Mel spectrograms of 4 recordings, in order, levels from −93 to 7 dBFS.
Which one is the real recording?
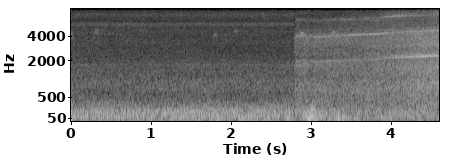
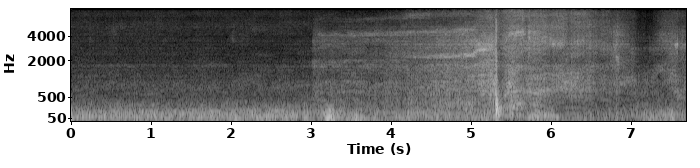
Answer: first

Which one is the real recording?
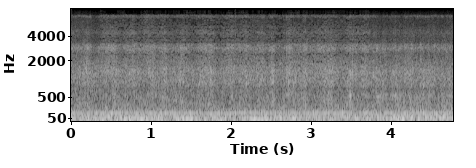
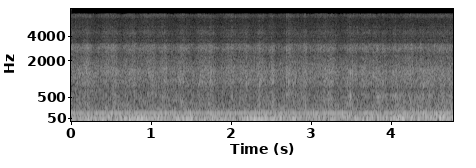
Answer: second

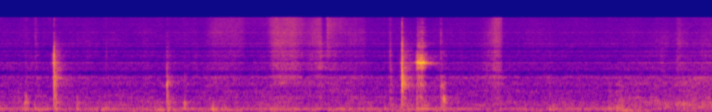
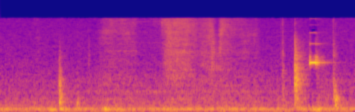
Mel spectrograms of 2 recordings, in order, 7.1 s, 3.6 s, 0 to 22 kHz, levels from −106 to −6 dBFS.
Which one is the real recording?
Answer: second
